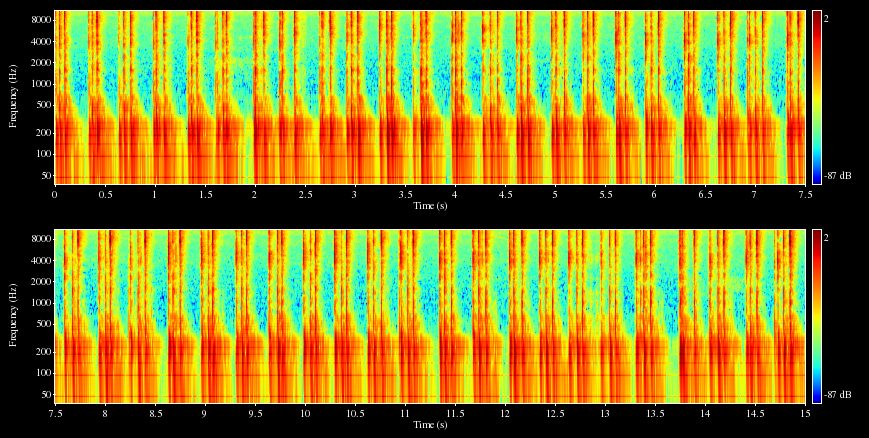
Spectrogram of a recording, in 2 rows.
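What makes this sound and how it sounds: Long fingernails and fingertips tap rapidly on the incline and stop/enter membrane buttons and the hollow housing of a plastic treadmill control panel. Dozens of short, hollow thunks and clicks come in an uneven rhythm, each dying away almost at once, with a low, woody body around 200 Hz.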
